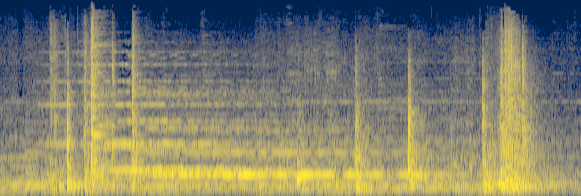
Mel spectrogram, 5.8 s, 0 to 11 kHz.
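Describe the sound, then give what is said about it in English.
One set of heavy double brass doors on a gas-fired, brick-lined crematorium oven at a rural cemetery in Massachusetts is opened with a series of sharp clanks and thuds, hinges and latches rattling over a steady low hum, ending in a grinding scrape. “We're in a room that is perhaps 20 feet long and maybe 10 feet or 15 feet wide, and to my left are three double brass doors, and opening one set.”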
